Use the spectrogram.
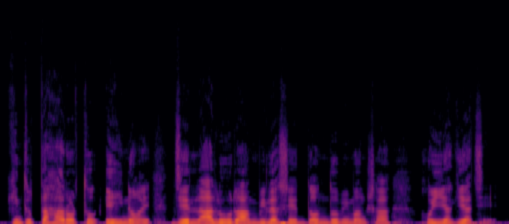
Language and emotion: Bengali, neutral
